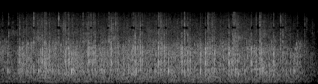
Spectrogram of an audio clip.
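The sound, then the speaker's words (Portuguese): Sustained applause from a group of people celebrating a 99-year-old Brazilian Army veteran's recovery from coronavirus, a dense, steady clatter of many hands clapping at once for about three seconds, loud, with no voices standing out. “Foi assim, com a farda no colo, os braços erguidos em comemoração e muitos aplausos.”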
